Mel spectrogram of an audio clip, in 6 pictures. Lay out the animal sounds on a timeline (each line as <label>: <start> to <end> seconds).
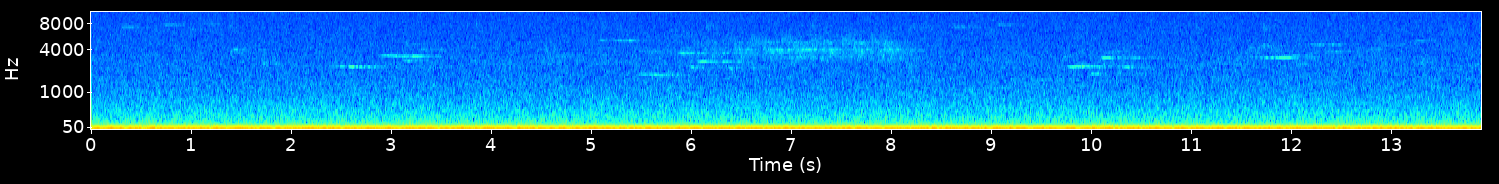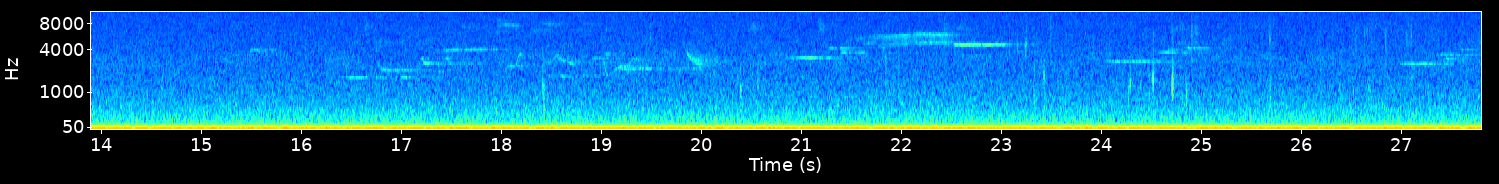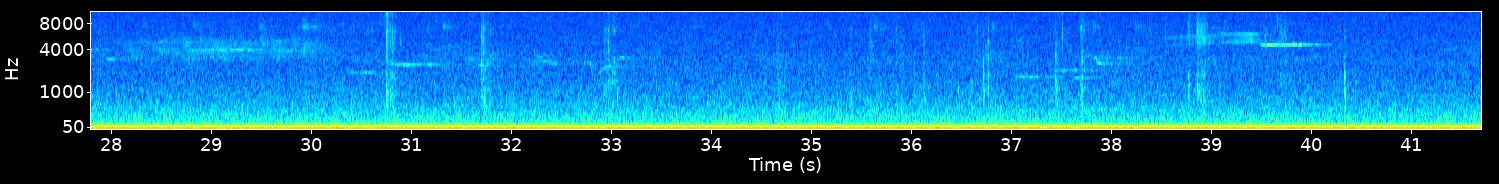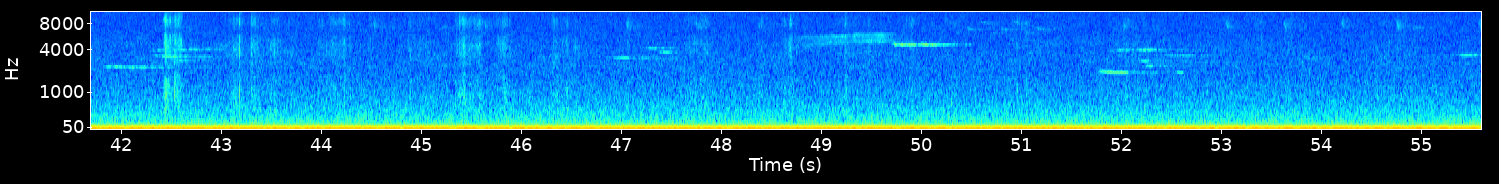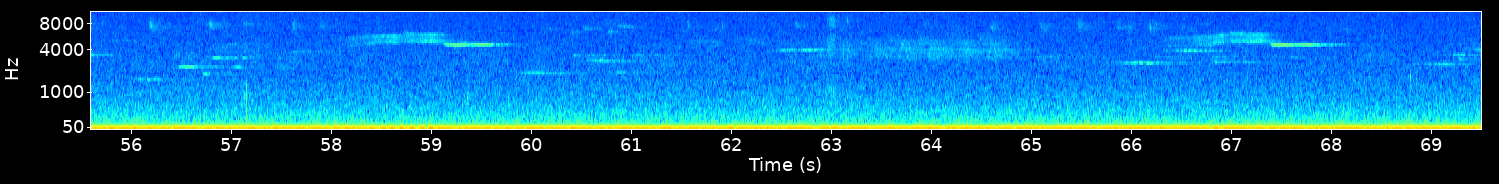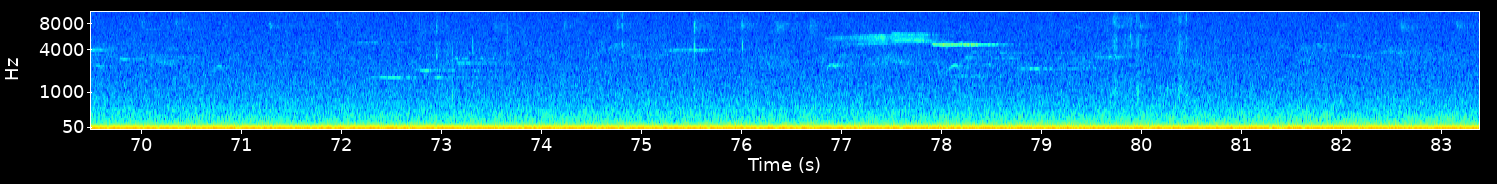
Blackburnian Warbler (Setophaga fusca): 0.0 to 1.3 seconds
Hermit Thrush (Catharus guttatus): 2.3 to 3.7 seconds
Black-throated Green Warbler (Setophaga virens): 4.7 to 5.6 seconds
Hermit Thrush (Catharus guttatus): 5.5 to 6.6 seconds
Ovenbird (Seiurus aurocapilla): 5.8 to 8.4 seconds
Hermit Thrush (Catharus guttatus): 9.7 to 10.5 seconds
Hermit Thrush (Catharus guttatus): 11.5 to 12.7 seconds
Hermit Thrush (Catharus guttatus): 16.3 to 17.6 seconds
Black-throated Green Warbler (Setophaga virens): 17.1 to 18.0 seconds
Blackburnian Warbler (Setophaga fusca): 17.4 to 19.0 seconds
Scarlet Tanager (Piranga olivacea): 17.9 to 20.2 seconds
Hermit Thrush (Catharus guttatus): 18.4 to 19.4 seconds
Hermit Thrush (Catharus guttatus): 20.8 to 21.8 seconds
Black-throated Green Warbler (Setophaga virens): 21.3 to 23.5 seconds
Hermit Thrush (Catharus guttatus): 24.0 to 25.2 seconds
Hermit Thrush (Catharus guttatus): 26.9 to 28.0 seconds
Ovenbird (Seiurus aurocapilla): 28.2 to 30.2 seconds
Hermit Thrush (Catharus guttatus): 30.2 to 31.5 seconds
Scarlet Tanager (Piranga olivacea): 31.8 to 33.2 seconds
Hermit Thrush (Catharus guttatus): 36.9 to 38.3 seconds
Black-throated Green Warbler (Setophaga virens): 38.2 to 40.6 seconds
Hermit Thrush (Catharus guttatus): 41.7 to 43.2 seconds
Hermit Thrush (Catharus guttatus): 46.7 to 47.9 seconds
Black-throated Green Warbler (Setophaga virens): 48.7 to 50.8 seconds
Blackburnian Warbler (Setophaga fusca): 49.8 to 51.4 seconds
Hermit Thrush (Catharus guttatus): 51.6 to 53.1 seconds
Hermit Thrush (Catharus guttatus): 55.3 to 57.3 seconds
Black-throated Green Warbler (Setophaga virens): 57.9 to 60.1 seconds
Hermit Thrush (Catharus guttatus): 59.8 to 61.3 seconds
Blackburnian Warbler (Setophaga fusca): 60.0 to 61.1 seconds
Black-throated Green Warbler (Setophaga virens): 61.5 to 63.2 seconds
Ovenbird (Seiurus aurocapilla): 63.1 to 64.9 seconds
Hermit Thrush (Catharus guttatus): 65.8 to 67.2 seconds
Black-throated Green Warbler (Setophaga virens): 66.1 to 68.3 seconds
Hermit Thrush (Catharus guttatus): 68.9 to 70.3 seconds
Hermit Thrush (Catharus guttatus): 72.3 to 73.6 seconds
Black-throated Green Warbler (Setophaga virens): 74.7 to 75.9 seconds
Scarlet Tanager (Piranga olivacea): 76.6 to 79.2 seconds
Black-throated Green Warbler (Setophaga virens): 76.8 to 79.0 seconds
Hermit Thrush (Catharus guttatus): 77.7 to 78.8 seconds
Eastern Wood-Pewee (Contopus virens): 81.6 to 82.6 seconds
